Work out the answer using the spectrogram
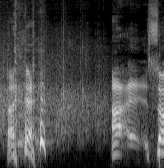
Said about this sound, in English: Okay, we got two people clapping. We're not going to just leave them out there. So let's all, because we're not clapping. We're clapping, okay.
